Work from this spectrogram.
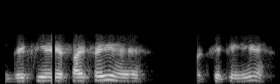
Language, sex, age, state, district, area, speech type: Hindi, male, 45-60, Uttar Pradesh, Prayagraj, rural, conversation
